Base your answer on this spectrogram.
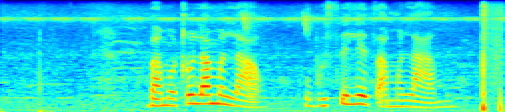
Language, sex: Southern Sotho, female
